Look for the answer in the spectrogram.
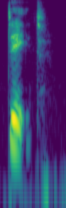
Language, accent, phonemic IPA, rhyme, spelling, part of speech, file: English, US, /deɪt/, -eɪt, date, noun / verb, En-us-date.ogg
- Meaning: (noun) 1. The fruit of the date palm, Phoenix dactylifera, somewhat in the shape of an olive, containing a soft, sweet pulp and enclosing a hard kernel 2. The date palm 3. The anus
